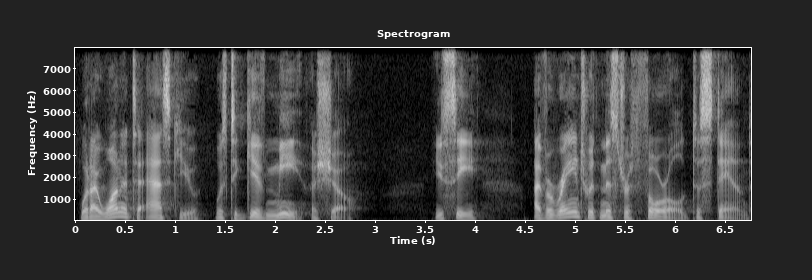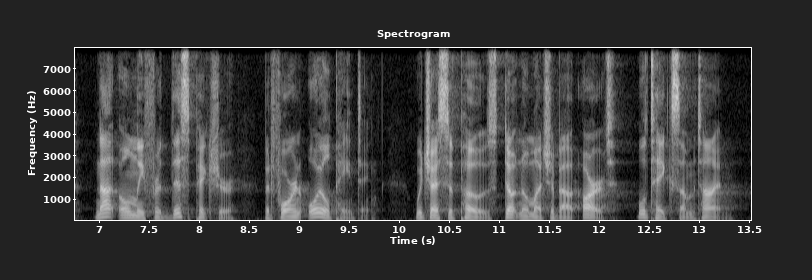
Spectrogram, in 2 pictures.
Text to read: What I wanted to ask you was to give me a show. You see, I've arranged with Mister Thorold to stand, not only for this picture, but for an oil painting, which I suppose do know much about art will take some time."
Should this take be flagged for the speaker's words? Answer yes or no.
yes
